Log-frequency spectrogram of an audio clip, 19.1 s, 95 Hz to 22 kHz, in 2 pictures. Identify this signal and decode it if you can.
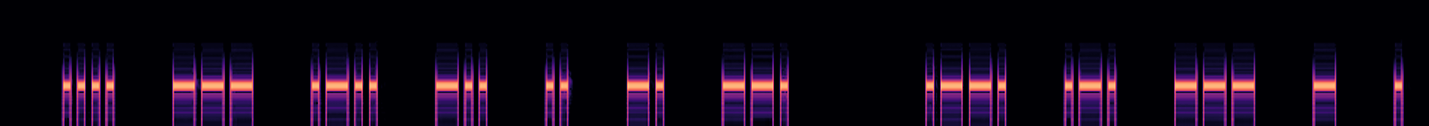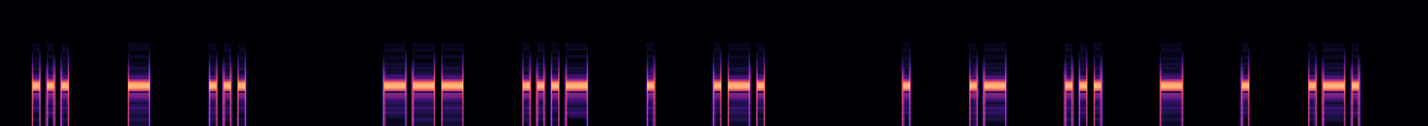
Morse code, heard as a keyed tone, about 25 wpm, spaced as for 15 wpm, 550 Hz. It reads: HOLDING PROTESTS OVER EASTER
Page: News Headlines in Morse Code at 15 WPM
